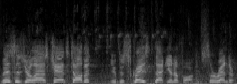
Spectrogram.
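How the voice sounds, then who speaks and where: Stern general, raised voice. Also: male voice, sits high, noisy background. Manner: authoritative, deliberate. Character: stern, commanding male army general. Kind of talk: video game voice acting.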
